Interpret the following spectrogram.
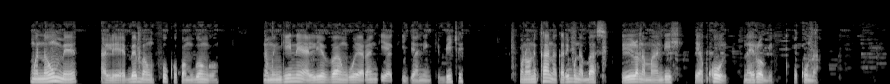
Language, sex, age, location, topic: Swahili, male, 25-35, Mombasa, government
